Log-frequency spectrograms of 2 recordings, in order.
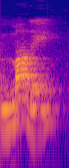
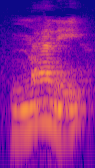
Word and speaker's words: money: type vowel sound um here with words like money funny and honey russians have a tendency to pronounce this as manny and fanny which is not a particularly good word in english and honey something like that right so you don't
